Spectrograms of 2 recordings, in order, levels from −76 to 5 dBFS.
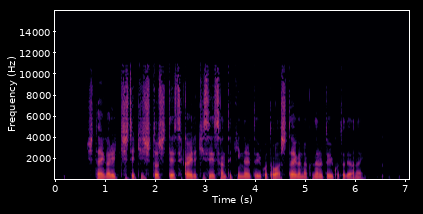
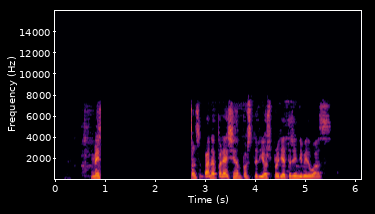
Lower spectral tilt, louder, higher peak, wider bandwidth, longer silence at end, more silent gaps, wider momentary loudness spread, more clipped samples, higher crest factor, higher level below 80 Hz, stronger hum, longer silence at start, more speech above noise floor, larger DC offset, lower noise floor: about the same, -3.5 dB/octave vs -4 dB/octave; second, -32 LUFS vs -22 LUFS; second, -12 dBFS vs -4 dBFS; first, 11.5 kHz vs 8 kHz; first, 0.95 s vs 0.65 s; second, none vs 1.04-2.71 s; about the same, 7 LU vs 9 LU; neither; about the same, 20 dB vs 20 dB; second, -72 dBFS vs -66 dBFS; neither; about the same, 0.65 s vs 0.55 s; second, 40 dB vs over 69 dB; neither; second, -72 dBFS vs under -90 dBFS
